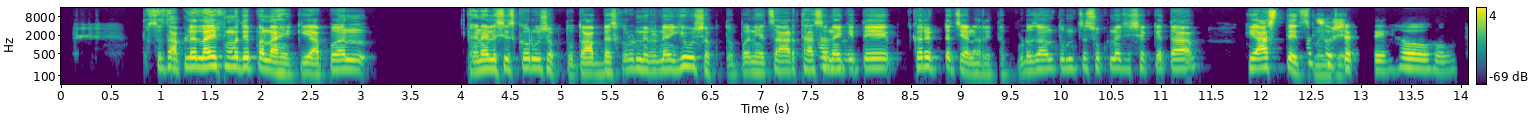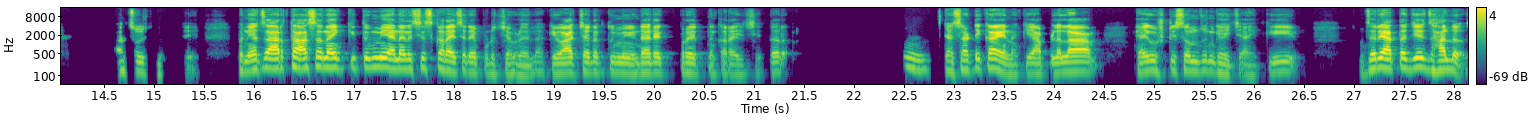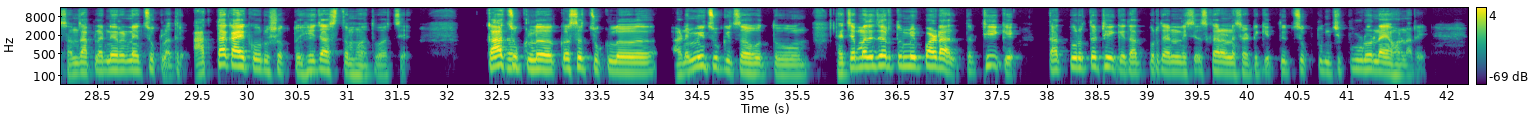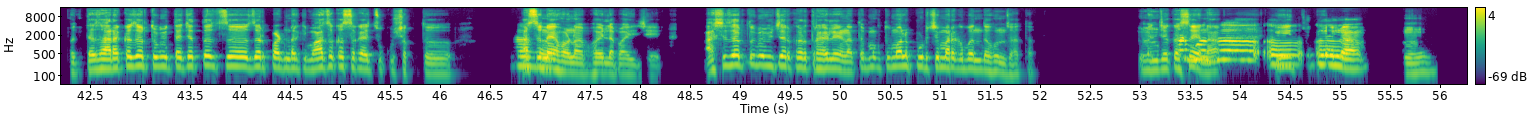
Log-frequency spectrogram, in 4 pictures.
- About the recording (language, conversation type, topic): Marathi, podcast, अनेक पर्यायांमुळे होणारा गोंधळ तुम्ही कसा दूर करता?
- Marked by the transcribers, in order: in English: "एनालिसिस"; other background noise; in English: "एनालिसिस"; in English: "अ‍ॅनॅलिसिस"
